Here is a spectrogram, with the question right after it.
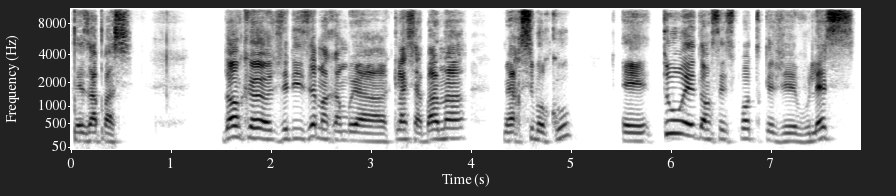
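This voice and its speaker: A man's voice: a little high, expressive, measured pace, a little mellow, no echo. A man from Congo hosting a live political commentary show, chatting and reading viewer comments. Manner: chatty, switches between French and Lingala, reads viewer comments. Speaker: host.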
